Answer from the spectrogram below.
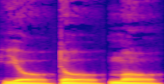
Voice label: "yotomo", concat syllables; Affixing experiment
